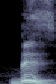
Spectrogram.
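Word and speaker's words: bridge: रहेगा बजट माने लेखाजोखा बी आर आई डी जी ई ब्रिज ब्रिज माने पुल यहां इसमें डी साइलेंट रहेगा तो बच्चों अच्छे से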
